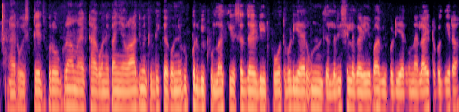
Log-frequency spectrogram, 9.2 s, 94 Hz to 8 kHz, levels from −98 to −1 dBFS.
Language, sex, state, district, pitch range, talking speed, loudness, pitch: Rajasthani, male, Rajasthan, Nagaur, 105-115 Hz, 230 wpm, -19 LUFS, 110 Hz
